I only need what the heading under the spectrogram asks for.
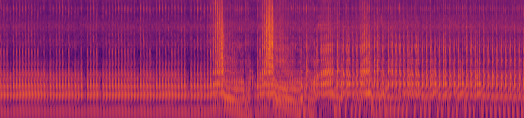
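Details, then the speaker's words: Suzuki Satria FU single after ignition timing was advanced slightly via the pulser, short rev blips: revs climb quickly but flatten and hold back near the top. Owner suspects ignition or carb setting needs retuning. "Emang pengapiannya yang kurang ngerti ini masih agak nahan sih atasnya"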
